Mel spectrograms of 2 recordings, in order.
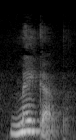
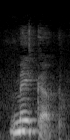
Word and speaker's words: makeup: and next we have makeup with stress on the first syllable makeup makeup and of course these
